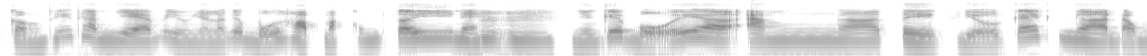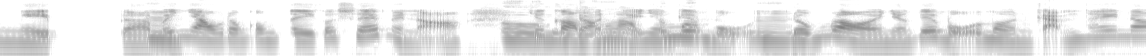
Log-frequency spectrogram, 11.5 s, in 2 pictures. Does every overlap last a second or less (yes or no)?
no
